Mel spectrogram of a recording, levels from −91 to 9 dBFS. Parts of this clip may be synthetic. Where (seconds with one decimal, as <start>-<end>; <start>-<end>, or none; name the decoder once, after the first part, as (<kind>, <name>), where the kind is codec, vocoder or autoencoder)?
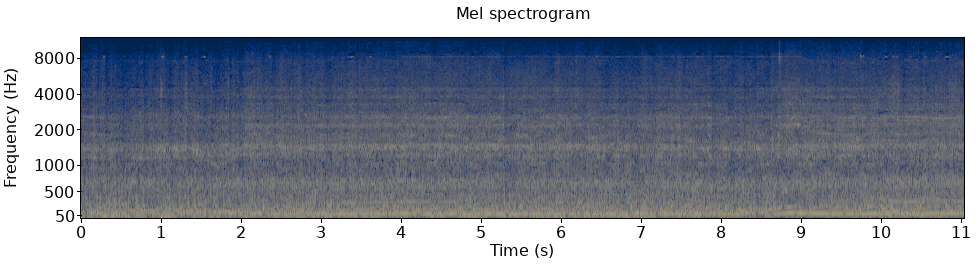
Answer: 4.0-9.0 (codec, DAC)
